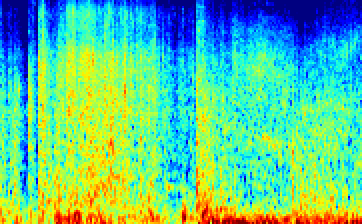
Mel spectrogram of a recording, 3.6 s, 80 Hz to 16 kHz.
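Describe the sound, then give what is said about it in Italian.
Loud crashing and roaring from a Formula 1 racing car that spins out at the Nürburgring, hits the ground and catches fire. A continuous harsh rumble surges sharply louder partway through, with no voices. “L'auto fuori controllo taglia in diagonale la pista e scivola verso la rete di cinta. Subito dopo c'è il fianco della collina. Lo schianto la fa volare in aria e poi ricadere sui rottami finché si incendia”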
